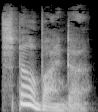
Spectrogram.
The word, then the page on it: spellbinder: British English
